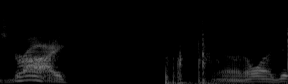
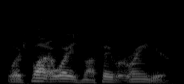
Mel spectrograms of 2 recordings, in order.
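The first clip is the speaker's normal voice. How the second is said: usual speaking voice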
